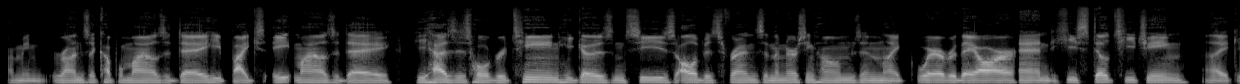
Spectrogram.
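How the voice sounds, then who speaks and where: A man's voice: low-pitched, smooth, no echo, studio quality. A young man in his twenties telling casual, rambling stories as a podcast co-host, with plenty of fillers. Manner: rambling storytelling with many fillers. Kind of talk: casual chat.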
